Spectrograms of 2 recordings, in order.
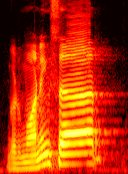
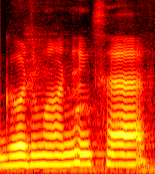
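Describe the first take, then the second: First: It is said loudly with energy. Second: It is said weakly without energy.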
